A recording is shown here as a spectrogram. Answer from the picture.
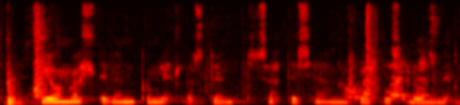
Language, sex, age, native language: Icelandic, female, 11, Icelandic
